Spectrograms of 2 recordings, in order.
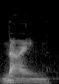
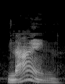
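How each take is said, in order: First: Said in the usual way. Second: Mildly indignant echo; a touch of outrage on one word. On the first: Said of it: "The man shook his head and said". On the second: A narrator's reading. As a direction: throw it back with affronted disbelief. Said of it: "said Dalton indignantly".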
